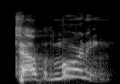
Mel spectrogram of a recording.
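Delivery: voice jumping up very high in pitch. Greeting viewers at the start of the stream: voice went high-pitched. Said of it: "My voice went high pitch".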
